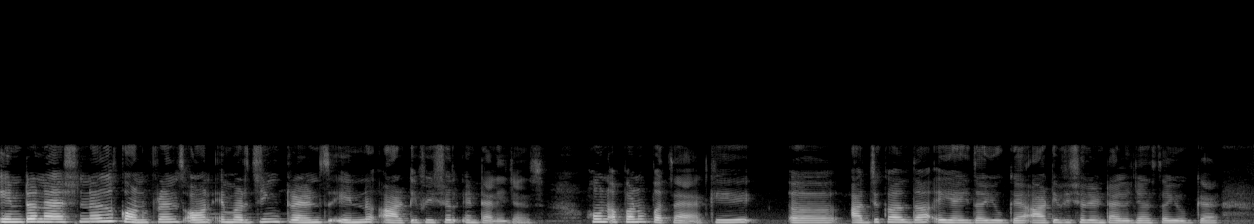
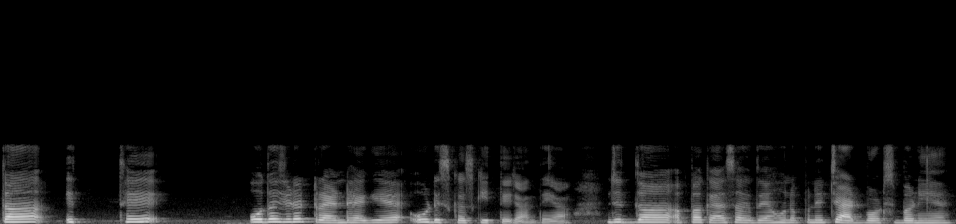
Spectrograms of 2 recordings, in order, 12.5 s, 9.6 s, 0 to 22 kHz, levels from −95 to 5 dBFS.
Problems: none marked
